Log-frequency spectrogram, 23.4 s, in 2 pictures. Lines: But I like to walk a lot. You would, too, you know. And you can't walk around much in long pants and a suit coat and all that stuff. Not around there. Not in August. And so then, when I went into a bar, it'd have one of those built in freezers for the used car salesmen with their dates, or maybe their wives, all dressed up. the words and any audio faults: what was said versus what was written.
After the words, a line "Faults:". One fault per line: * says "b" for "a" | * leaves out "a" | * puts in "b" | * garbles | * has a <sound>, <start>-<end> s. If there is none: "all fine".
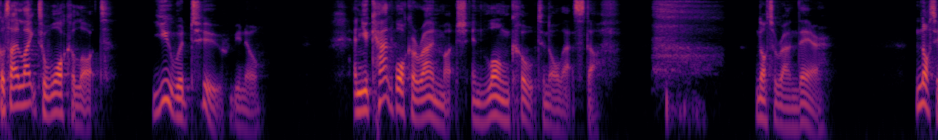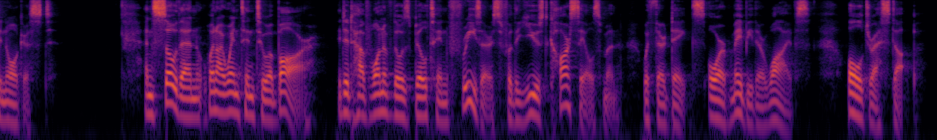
But I like to walk a lot. You would, too, you know. And you can't walk around much in long coat and all that stuff. Not around there. Not in August. And so then, when I went into a bar, it'd have one of those built in freezers for the used car salesmen with their dates, or maybe their wives, all dressed up.
Faults:
* leaves out "pants and a suit"
* has a sigh, 8.2-9.1 s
